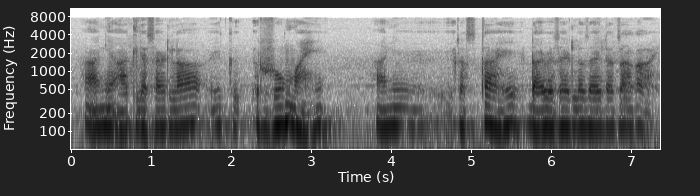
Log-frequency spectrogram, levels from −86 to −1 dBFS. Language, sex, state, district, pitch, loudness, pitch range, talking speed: Marathi, male, Maharashtra, Pune, 120 Hz, -16 LUFS, 115-120 Hz, 130 wpm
